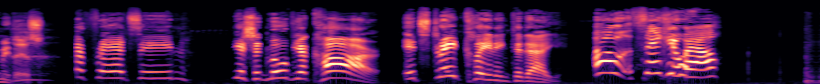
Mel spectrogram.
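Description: A woman talks brightly and cheerfully.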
